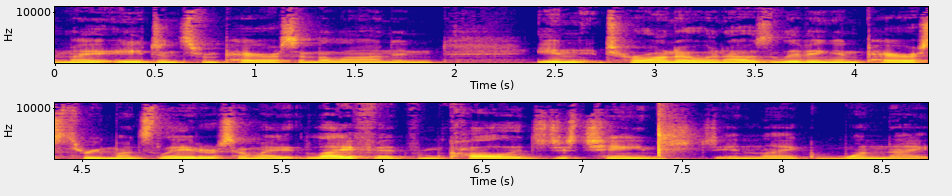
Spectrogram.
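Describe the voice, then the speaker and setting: The man has a plain, everyday voice and a Canadian accent. His pitch is medium, his pace moderate and his intonation fairly even. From northern Canada. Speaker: actor and life coach. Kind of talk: casual interview chat. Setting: remote call from quarantine.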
